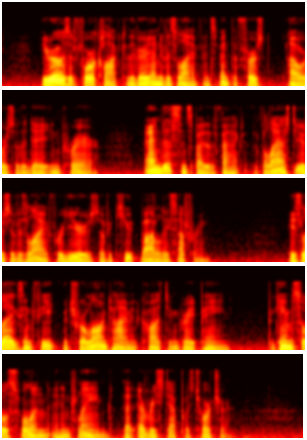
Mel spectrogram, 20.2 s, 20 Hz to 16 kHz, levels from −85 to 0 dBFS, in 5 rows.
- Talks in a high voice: No, low, 100 Hz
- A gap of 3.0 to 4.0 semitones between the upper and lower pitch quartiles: Yes, average, 3.3 semitones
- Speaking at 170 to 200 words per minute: Yes, average, 195 wpm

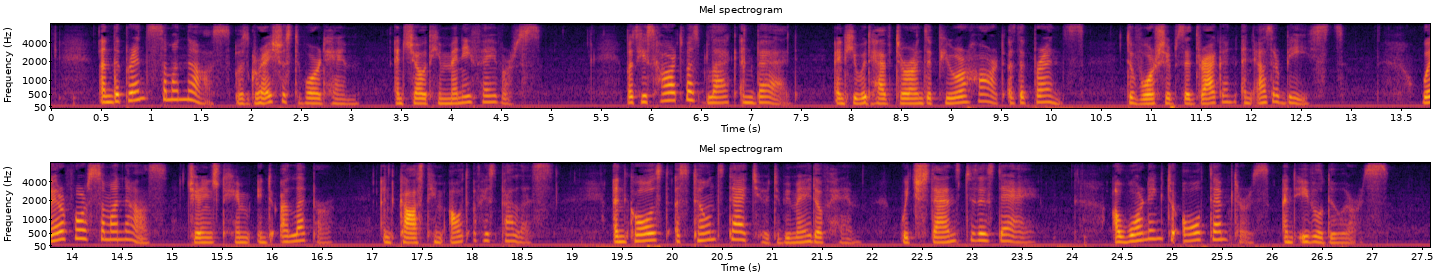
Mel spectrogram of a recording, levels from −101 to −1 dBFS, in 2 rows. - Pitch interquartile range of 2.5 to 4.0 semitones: No, average, 5.1 semitones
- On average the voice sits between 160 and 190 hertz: Yes, medium, 185 Hz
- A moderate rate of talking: Yes, average, 165 wpm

